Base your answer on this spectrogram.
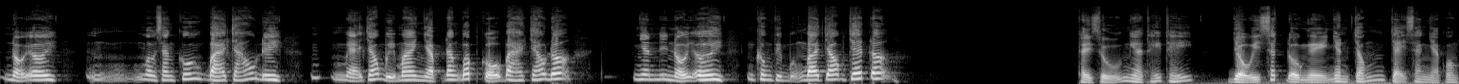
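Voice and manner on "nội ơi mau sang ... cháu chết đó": put-on high, loud child wailing for grandpa; a frightened boy begging for help; high child's tearful loud pleading; crying child calling. A narrator's reading. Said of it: "kêu khóc ôm sòm".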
